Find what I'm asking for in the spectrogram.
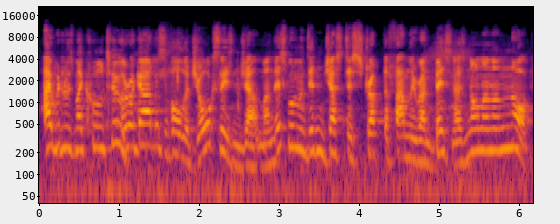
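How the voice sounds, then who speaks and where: A man's voice: high-pitched, expressive, quick pace, sharp tone, low-quality recording. A man giving an opinionated commentary, mocking and ranting as he addresses his audience. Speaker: commentary video narrator.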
